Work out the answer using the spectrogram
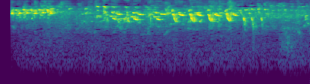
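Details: European goldfinch singing a fast, dense twittering song of bright tinkling notes and short buzzy trills, run together almost without pause for about four seconds. The background is quiet.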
